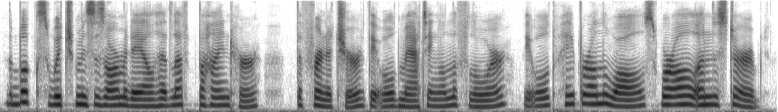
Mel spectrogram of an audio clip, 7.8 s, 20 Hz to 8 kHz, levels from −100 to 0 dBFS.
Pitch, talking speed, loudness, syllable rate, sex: 200 Hz, 200 wpm, -18 LUFS, 5.5 syllables/s, female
